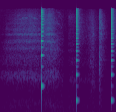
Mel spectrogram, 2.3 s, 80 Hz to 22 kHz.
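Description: DAW metronome count-in: two short electronic clicks about 0.7 s apart, the first higher-pitched as the accented downbeat and the second lower, counting in a vocal take.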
